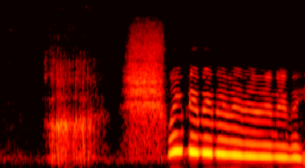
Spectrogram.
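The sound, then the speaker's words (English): A voice imitates a cartoonish snore like one of the dwarves in Snow White: a rough, rattling snort on the inhale, a breathy rush, then a long, wavering whistle on the exhale, loud. “I've never heard anyone snore like that.”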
